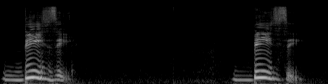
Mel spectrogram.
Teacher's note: And the first one is B, it is strong syllable and it's stressed, and the next syllable is unstressed, therefore we'll pronounce like a short E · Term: short E sound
